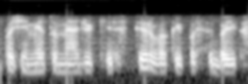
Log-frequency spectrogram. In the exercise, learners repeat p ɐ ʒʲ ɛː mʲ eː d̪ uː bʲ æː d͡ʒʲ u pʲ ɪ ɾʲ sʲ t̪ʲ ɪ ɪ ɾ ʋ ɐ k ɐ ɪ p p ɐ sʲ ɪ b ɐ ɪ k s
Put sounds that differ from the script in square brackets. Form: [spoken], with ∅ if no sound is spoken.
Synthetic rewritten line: p ɐ ʒʲ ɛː mʲ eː [t̪] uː [mʲ] æː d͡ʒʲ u [kʲ] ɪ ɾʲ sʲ t̪ʲ ɪ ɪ ɾ ʋ ɐ k ɐ ɪ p p ɐ sʲ ɪ b ɐ ɪ k s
